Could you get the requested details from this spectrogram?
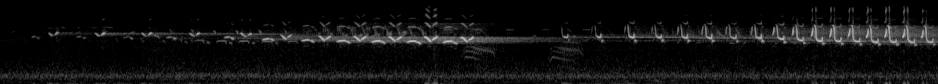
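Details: Woodlark song: a sweet, high, rolling run of notes that gradually rises in volume, followed after a short break by evenly spaced, loud, looping notes that form a ringing trill.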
